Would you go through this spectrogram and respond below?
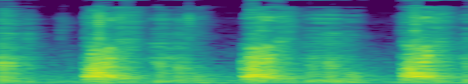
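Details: Indoors, Maui the French Bulldog barks at an imagined ghost with nobody present: three loud, rough barks at roughly even intervals of about three-quarters of a second, against a quiet room.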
